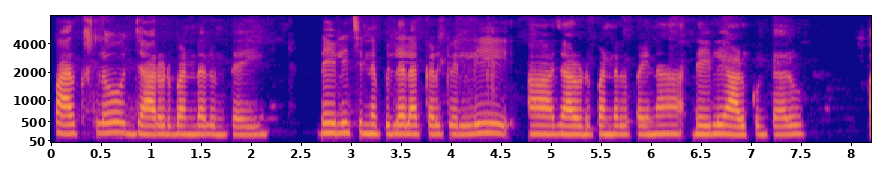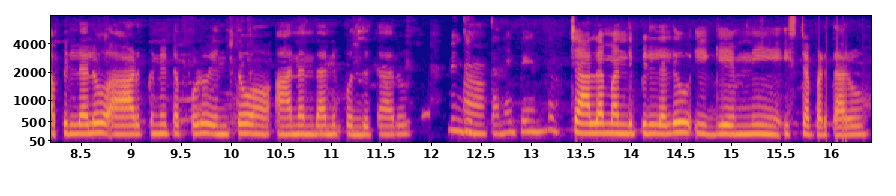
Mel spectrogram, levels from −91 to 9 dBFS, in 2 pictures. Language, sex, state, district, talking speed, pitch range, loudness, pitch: Telugu, male, Telangana, Karimnagar, 110 wpm, 200-225 Hz, -18 LUFS, 210 Hz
